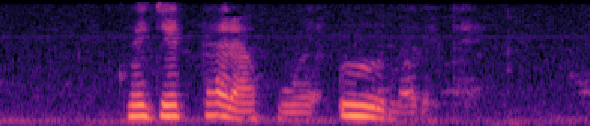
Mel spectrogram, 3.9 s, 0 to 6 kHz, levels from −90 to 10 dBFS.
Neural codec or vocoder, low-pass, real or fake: none; 5.4 kHz; real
